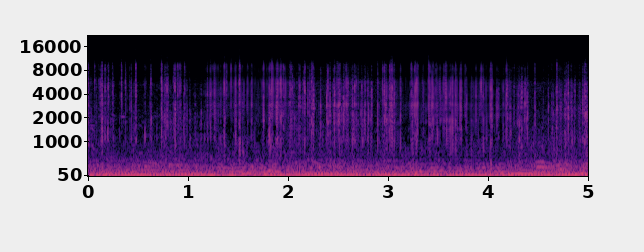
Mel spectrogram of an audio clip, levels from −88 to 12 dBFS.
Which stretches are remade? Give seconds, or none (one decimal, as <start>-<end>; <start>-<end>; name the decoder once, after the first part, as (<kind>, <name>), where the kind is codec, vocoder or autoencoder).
1.2-2.0 (vocoder, BigVGAN v2); 3.1-4.2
